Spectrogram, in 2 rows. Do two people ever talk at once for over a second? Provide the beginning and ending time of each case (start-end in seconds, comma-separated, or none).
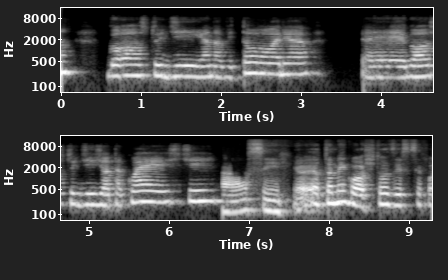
none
